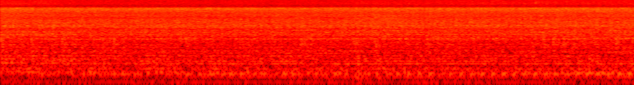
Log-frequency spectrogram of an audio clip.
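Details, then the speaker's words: Jeep Cherokee Sport after full tune-up (oil, antifreeze, spark plugs): starts better than its usual hesitant start, steady even idle with no misses, knocks or hunting; normal idle. "right so we'll let that run for just a minute um sounds perfectly fine start it up a lot better than actually what it normally does"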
